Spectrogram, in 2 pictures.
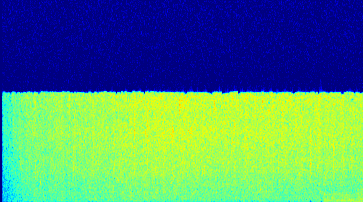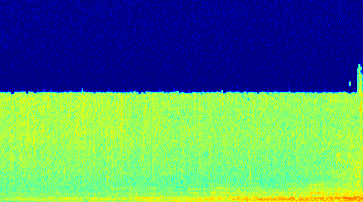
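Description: Steady rain hiss fades in at the start. About six and a half seconds in, it is joined by sustained music chords that swell louder toward the end.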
